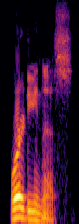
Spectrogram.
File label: "wordiness", American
